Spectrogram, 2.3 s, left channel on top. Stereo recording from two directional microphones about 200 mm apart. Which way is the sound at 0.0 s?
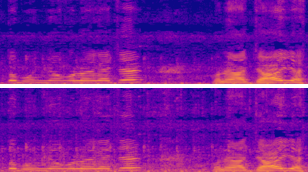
25° right (ahead or behind).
